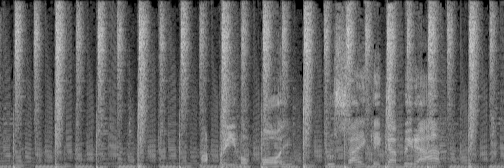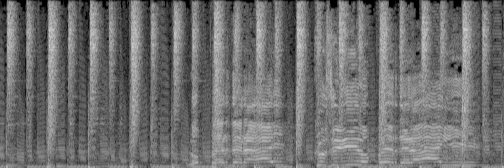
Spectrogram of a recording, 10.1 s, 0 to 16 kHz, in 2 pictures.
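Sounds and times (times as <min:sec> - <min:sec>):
pop drum beat: 0:00.0 - 0:10.0
repeating bass line: 0:00.0 - 0:10.0.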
